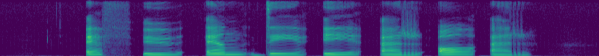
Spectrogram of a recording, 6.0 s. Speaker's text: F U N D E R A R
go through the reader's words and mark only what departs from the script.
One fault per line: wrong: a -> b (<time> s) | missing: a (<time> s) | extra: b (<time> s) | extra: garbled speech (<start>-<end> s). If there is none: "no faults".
no faults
